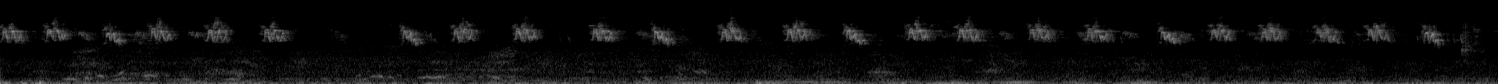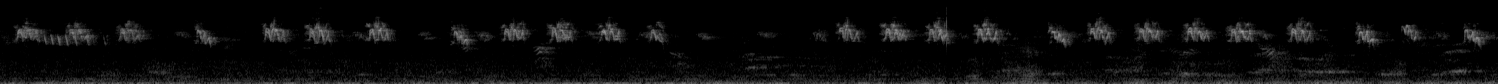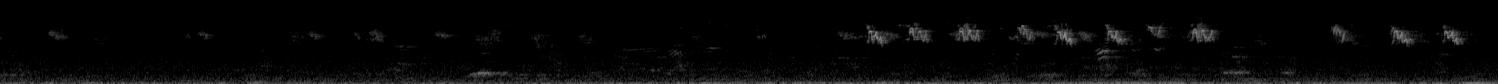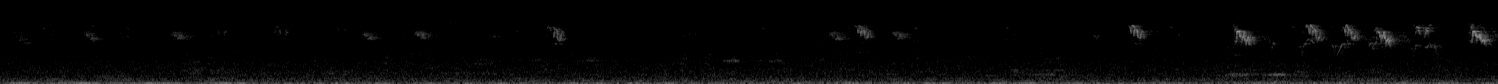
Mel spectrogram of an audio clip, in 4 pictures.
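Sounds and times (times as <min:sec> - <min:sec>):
small bird chirping: 0:00.0 - 0:31.0.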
